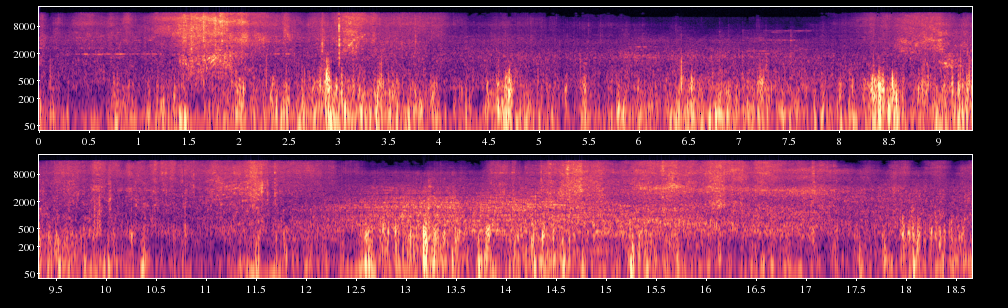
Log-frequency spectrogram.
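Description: Wind buffeting the microphone outdoors: an uneven, gusty low rumble that swells and drops from moment to moment.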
